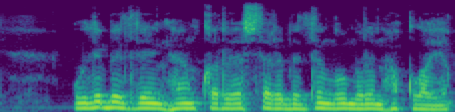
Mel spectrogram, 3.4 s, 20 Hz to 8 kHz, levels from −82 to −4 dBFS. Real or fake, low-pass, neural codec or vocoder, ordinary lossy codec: real; 7.2 kHz; none; Opus, 64 kbps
